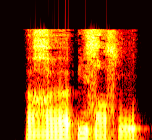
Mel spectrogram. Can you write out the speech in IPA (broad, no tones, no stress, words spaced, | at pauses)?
ɐʁɐːʔi zɐsˤũ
